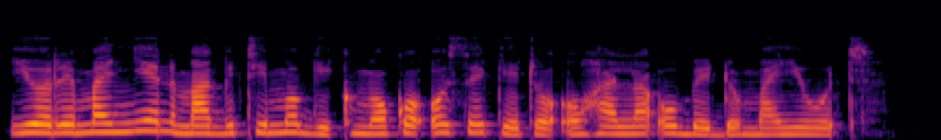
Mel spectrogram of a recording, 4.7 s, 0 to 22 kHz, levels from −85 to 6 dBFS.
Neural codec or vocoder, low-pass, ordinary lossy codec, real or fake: codec, 16 kHz, 16 kbps, FreqCodec, larger model; 7.2 kHz; none; fake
